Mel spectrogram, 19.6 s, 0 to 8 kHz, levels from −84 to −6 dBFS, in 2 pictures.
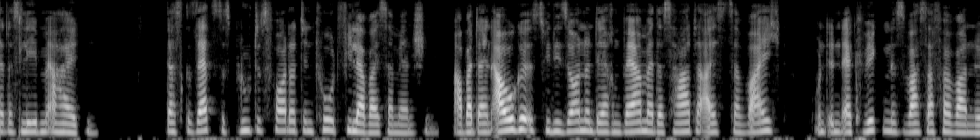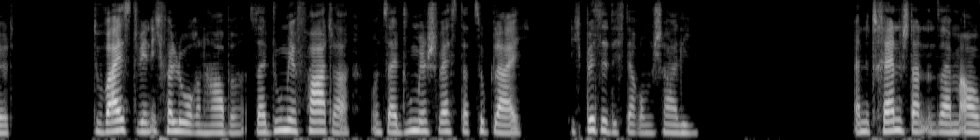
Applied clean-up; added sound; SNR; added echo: none; none; none; none.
